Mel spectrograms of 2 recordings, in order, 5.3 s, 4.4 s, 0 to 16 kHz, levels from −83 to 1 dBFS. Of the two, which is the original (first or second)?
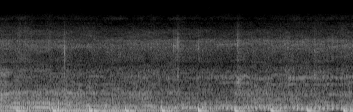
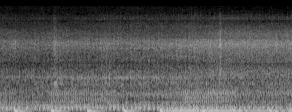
second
